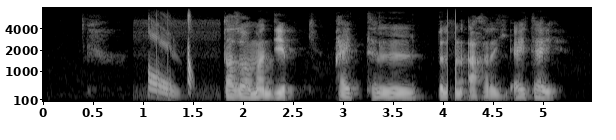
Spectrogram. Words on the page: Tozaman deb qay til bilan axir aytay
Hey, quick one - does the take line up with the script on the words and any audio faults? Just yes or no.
no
